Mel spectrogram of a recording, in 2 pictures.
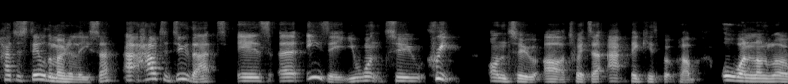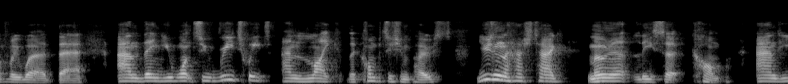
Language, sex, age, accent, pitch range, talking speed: English, male, 20-39, British, 120-175 Hz, 185 wpm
